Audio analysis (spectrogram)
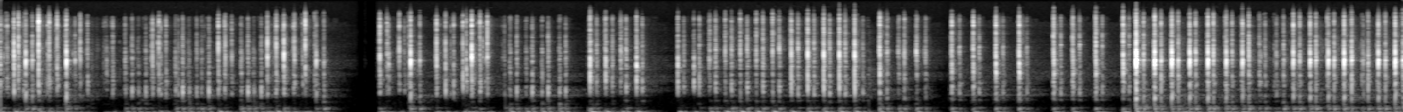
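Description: Fast, steady typing on a compact keyboard with Gateron switches and dedicated arrow keys, close-up clacking in rapid bursts with a few short pauses between runs.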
